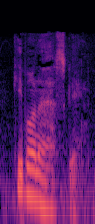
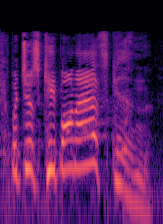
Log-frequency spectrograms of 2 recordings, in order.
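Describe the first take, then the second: First: Said in the usual way. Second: "keep on asking" sung out very high, falling at the end; impassioned high cry on "keep on asking"; crying out the refrain. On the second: Real, not acted. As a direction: pitch "keep on asking" way up as a climax. Preacher cries out his refrain.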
